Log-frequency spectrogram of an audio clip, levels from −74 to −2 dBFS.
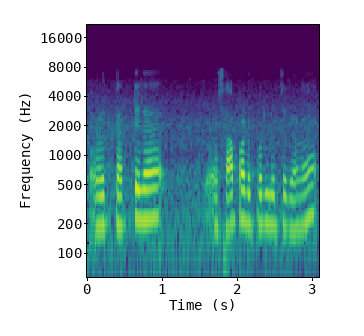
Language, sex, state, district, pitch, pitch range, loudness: Tamil, male, Tamil Nadu, Namakkal, 195 Hz, 190-220 Hz, -16 LUFS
